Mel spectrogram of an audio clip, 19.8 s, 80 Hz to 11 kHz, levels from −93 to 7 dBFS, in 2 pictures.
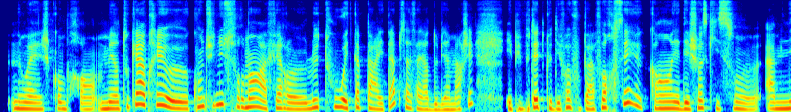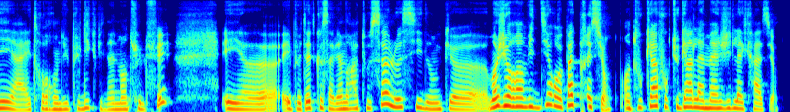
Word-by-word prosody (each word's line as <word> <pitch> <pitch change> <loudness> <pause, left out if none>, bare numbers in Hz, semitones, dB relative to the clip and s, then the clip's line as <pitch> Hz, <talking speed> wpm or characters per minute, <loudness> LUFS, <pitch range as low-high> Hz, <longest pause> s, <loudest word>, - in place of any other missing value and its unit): N 195 +1 +1
ouais, 180 -2 +1
je 180 - -9
comprends. 175 -2 -5
Mais 185 +1 +3
en 190 - 0
tout 240 +6 -8
cas 315 +5 +6
après, 300 0 +2
heu, 195 -7 +5
continue 260 +10 0
sûrement 240 -2 +1
à 205 -3 0
faire, 200 0 -2
heu, 175 0 0
le 210 +5 +1
tout 235 +1 +1
étape 220 +2 -1
par 200 -4 -2
étape, 170 - -4
ça 220 -4 -4
ça 190 - -6
a - - -2
l'air 165 -1 -4
de 160 0 -5
bien 160 +1 -4
marcher, 175 - -6 0.4
et 185 - -2
puis 180 +1 -7
peut-être 230 +6 +3
que 205 - -3
des 175 -2 -2
fois, 225 +5 0
faut 185 - -14
pas 180 -2 -2
forcer. 265 - 0
Quand 195 0 +2
il - - +3
y - - +4
a - - +1
des 180 +1 +3
choses 210 +4 -1
qui 205 -2 -9
sont, 185 +1 -3
heu, - - -11
amenées 185 0 +3
à 150 -1 -5
être 165 +3 -6
rendues 170 -1 -1
publiques, 200 +4 -5
finalement 170 -1 -3
tu 180 - -7
le 165 - -8
fais 380 -1 -4 0.6
et 175 -2 +2
heu, 165 0 -2
et - - 0
peut-être 190 +3 0
que 220 - -2
ça 195 -3 -4
viendra 185 +2 -1
tout 210 0 -8
seul, 315 +4 +2
aussi, 230 0 -1
donc, 180 -1 -3
heu, 165 -3 -2
moi 225 +4 +7
j'aurais 265 -2 +7
envie 245 -1 +3
de 210 - -4
dire, 300 +6 0
heu: 235 - +3
«Pas 290 +4 +5
de - - -20
pression». 250 - -2
En 200 - -2
tout 215 +4 -5
cas, 265 +5 +4
il - - -14
faut 245 - -4
que - - -16
tu 230 - -2
gardes 235 +1 +3
la 220 -2 +4
magie 200 -1 +2
de 200 - -1
la 190 -2 +1
création. 175 -2 -8
195 Hz, 265 wpm, -17 LUFS, 175-230 Hz, 0.6 s, moi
